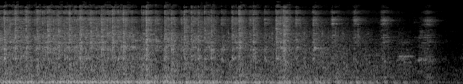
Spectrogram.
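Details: 1930 Ford Model A pickup four-cylinder, just restarted after a warped head was machined, valve springs refitted and distributor replaced, started with starter fluid: a lumpy, uneven idle that sags, with a leaking Tillotson carburettor still out of adjustment.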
